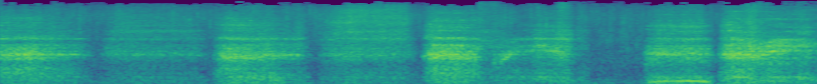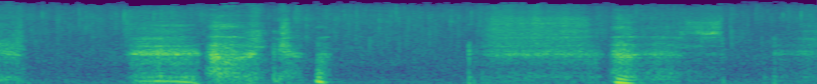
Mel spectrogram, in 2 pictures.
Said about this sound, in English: The rain still falls, he feels cold, shivering.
